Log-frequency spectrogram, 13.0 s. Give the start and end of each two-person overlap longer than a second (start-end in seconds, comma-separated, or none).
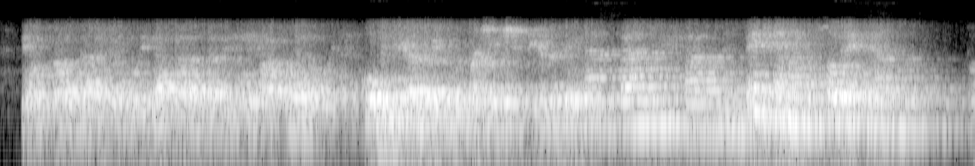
none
